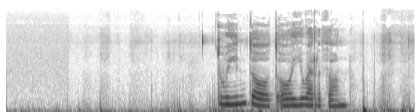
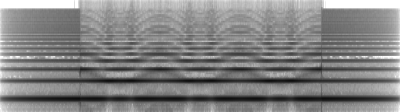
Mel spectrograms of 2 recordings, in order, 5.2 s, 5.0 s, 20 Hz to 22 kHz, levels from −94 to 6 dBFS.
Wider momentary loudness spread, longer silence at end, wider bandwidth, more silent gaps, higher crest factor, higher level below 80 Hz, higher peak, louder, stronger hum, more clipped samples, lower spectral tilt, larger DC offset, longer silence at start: first, 24 LU vs 9 LU; about the same, 0 s vs 0.05 s; about the same, 15.5 kHz vs 16.5 kHz; neither; first, 22 dB vs 4 dB; first, -38 dBFS vs -60 dBFS; second, -6 dBFS vs 0 dBFS; second, -26 LUFS vs -3 LUFS; neither; second, under 0.1% vs 10%; first, -5.5 dB/octave vs -0.5 dB/octave; neither; about the same, 0.15 s vs 0.05 s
